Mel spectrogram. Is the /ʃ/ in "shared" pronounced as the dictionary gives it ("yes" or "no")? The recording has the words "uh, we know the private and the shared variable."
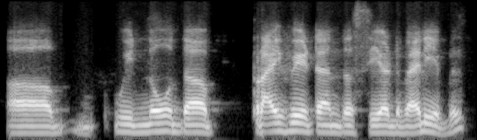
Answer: no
